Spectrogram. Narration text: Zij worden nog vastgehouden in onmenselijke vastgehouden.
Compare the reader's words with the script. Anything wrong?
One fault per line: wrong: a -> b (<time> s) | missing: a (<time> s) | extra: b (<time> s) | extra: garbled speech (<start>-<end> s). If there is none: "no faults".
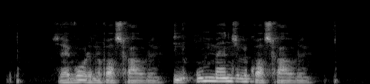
no faults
